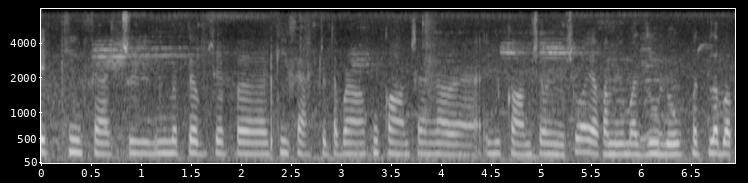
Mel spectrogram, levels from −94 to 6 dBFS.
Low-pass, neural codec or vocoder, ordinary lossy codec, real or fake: 7.2 kHz; none; none; real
